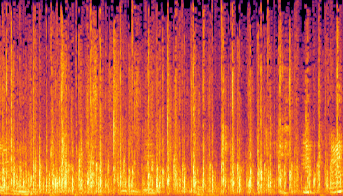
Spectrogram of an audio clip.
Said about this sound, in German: Das ist unglaublich wichtig. Vielen Dank dafür. Ganz wichtig, der Danke von euch und der Applaus.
